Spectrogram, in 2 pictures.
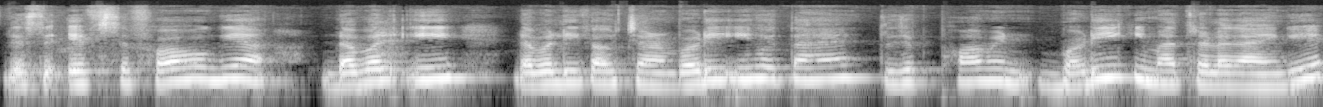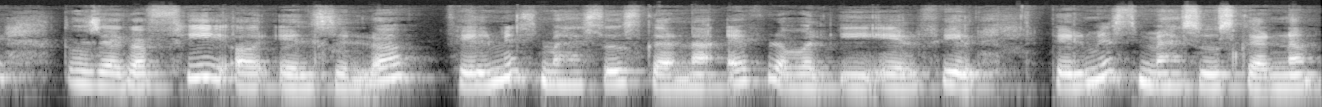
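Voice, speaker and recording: A woman teaches English spelling and pronunciation in a patient classroom manner. Her voice is gravelly and dark. She slows right down to spell words letter by letter, then repeats each meaning. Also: mid-range voice.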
